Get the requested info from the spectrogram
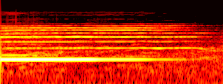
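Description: A woman singing one long, high held note into a stage microphone, steady for about a second and then fading away.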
